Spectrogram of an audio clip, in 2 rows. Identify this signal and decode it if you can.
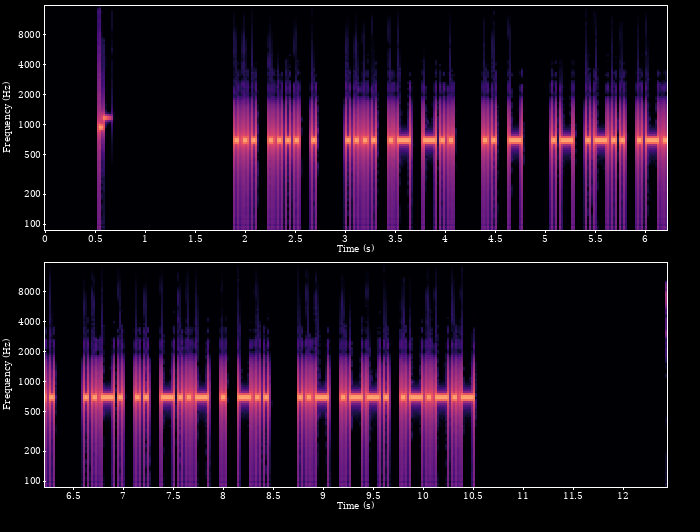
Morse code, heard as a keyed tone, about 28 wpm, 700 Hz. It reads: SHE HAD IT ALL FIXED UP.
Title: Sentences from Top 1100 Words 28wpm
